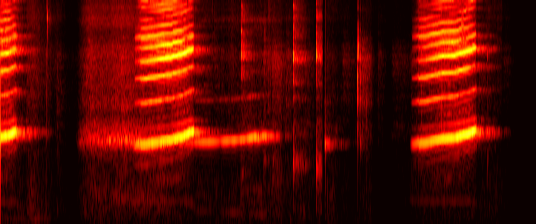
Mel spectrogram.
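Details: Indian ringneck parakeet kept as a pet, whistling back and forth with its owner: a brief whistle, then a long drawn whistle that swells and fades, a few short chirps, and a final rich whistle.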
